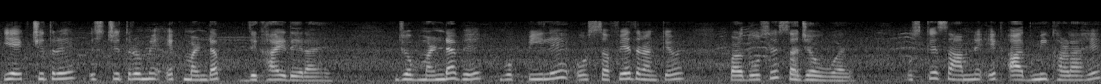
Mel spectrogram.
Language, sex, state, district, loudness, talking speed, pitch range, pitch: Hindi, female, Uttar Pradesh, Deoria, -23 LUFS, 180 wpm, 210-250 Hz, 230 Hz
